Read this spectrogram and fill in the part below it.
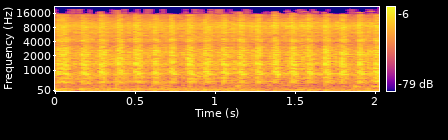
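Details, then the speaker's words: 2010 Toyota Vios after a front collision with a new radiator and AC condenser: starter spins the engine at an even quick rhythm, about seven pulses a second, but it never fires; cranks but won't start, check-engine light on. "so Ayan mga boss ang nangyari dito ay cranking lang talaga at ayaw na mag-start"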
